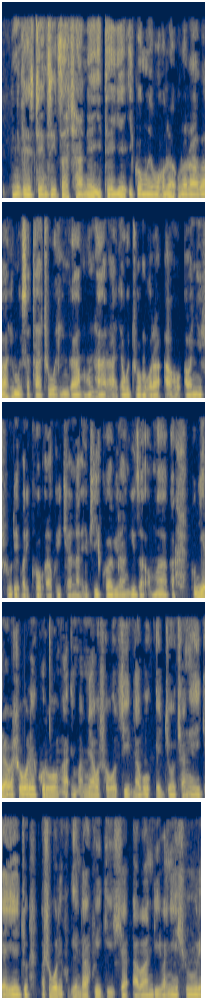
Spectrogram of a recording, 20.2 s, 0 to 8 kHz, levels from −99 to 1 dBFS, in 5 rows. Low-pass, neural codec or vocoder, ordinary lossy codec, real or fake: 7.2 kHz; none; MP3, 48 kbps; real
